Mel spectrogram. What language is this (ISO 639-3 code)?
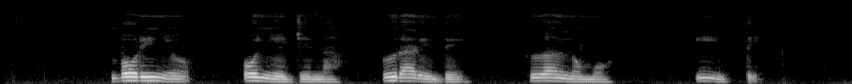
hux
